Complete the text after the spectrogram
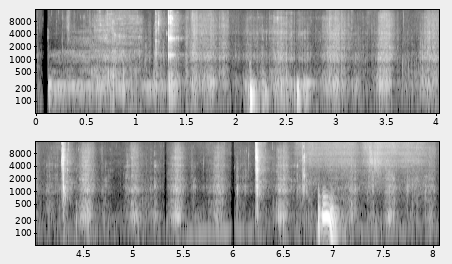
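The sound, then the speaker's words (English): Crunchy chewing of a big mouthful of Nutter Butter peanut butter cereal, with many irregular crackling crunches and softer moist mastication between them, fairly quiet and close. “Ooh, that's a big bite. Today I will be reviewing Nutter Butter Cereal made with real peanut butter.”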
